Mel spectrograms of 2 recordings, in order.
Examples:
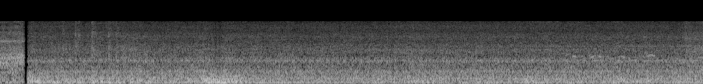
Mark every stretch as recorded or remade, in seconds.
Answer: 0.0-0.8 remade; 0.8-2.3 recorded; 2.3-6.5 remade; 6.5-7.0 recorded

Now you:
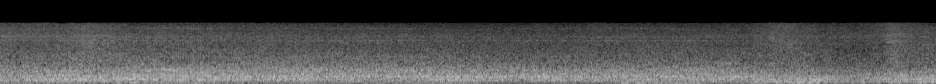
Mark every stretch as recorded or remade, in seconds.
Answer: 0.0-1.0 recorded; 1.0-2.3 remade; 2.3-9.4 recorded

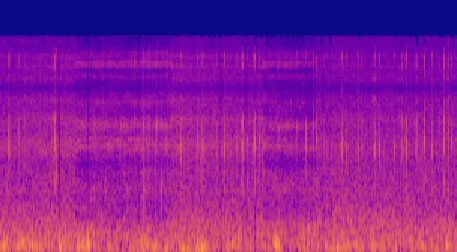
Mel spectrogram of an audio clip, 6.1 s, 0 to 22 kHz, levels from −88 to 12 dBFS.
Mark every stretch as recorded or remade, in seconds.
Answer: 0.0-1.0 recorded; 1.0-2.3 remade; 2.3-3.5 recorded; 3.5-4.2 remade; 4.2-6.1 recorded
